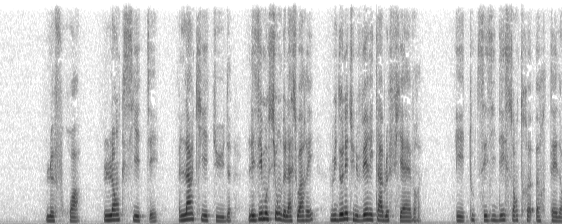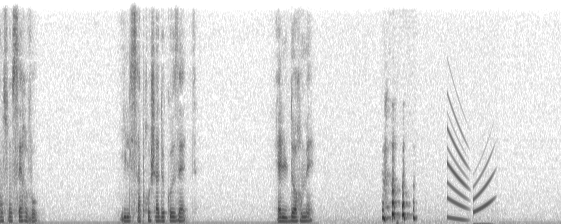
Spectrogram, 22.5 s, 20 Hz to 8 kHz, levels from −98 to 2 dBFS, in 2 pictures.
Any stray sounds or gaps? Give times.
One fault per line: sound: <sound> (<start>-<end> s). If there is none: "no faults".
sound: laugh (18.9-19.6 s)
sound: chirp (20.2-21.2 s)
